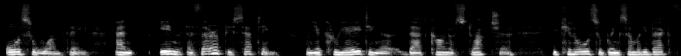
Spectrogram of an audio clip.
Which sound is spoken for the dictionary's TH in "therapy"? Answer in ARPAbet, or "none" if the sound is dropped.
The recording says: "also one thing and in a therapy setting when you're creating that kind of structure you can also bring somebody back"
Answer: TH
